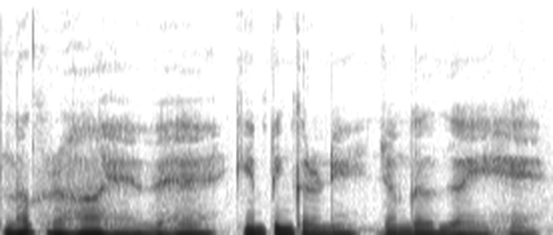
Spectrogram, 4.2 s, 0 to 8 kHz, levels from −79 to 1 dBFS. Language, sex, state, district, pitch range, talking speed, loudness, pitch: Hindi, male, Arunachal Pradesh, Papum Pare, 95-115 Hz, 130 wpm, -17 LUFS, 100 Hz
